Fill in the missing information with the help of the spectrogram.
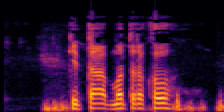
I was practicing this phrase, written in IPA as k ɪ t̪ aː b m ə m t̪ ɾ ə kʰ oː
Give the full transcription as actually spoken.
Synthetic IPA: k ɪ t̪ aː b m ə t̪ ɾ ə kʰ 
